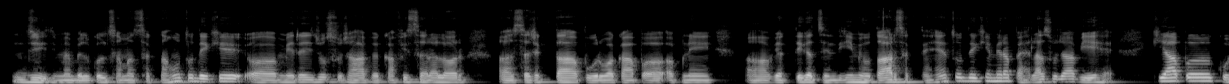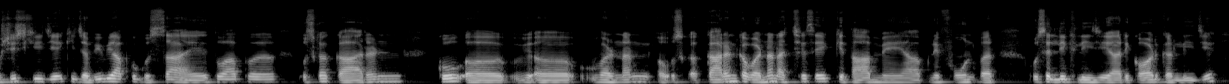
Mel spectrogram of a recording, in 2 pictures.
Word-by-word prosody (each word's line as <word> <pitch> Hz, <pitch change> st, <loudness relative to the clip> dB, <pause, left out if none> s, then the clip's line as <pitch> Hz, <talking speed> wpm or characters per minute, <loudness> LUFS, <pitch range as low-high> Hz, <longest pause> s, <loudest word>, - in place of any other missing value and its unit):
जी, 105 Hz, -2 st, +2 dB
जी। 95 Hz, 0 st, -6 dB
मैं 95 Hz, 0 st, 0 dB
बिल्कुल 95 Hz, +1 st, +1 dB
समझ 100 Hz, -1 st, -3 dB
सकता 100 Hz, +1 st, -8 dB
हूँ, 145 Hz, +9 st, 0 dB
तो 150 Hz, -, +1 dB
देखिए 140 Hz, +1 st, +3 dB
अ, 100 Hz, -1 st, 0 dB
मेरे 100 Hz, +2 st, 0 dB
जो 110 Hz, +1 st, -1 dB
सुझाव 100 Hz, -1 st, -2 dB
है -, -, 0 dB
काफ़ी 100 Hz, +2 st, -3 dB
सरल 105 Hz, -1 st, +1 dB
और 100 Hz, 0 st, +1 dB, 0.3 s
अ, 95 Hz, 0 st, 0 dB
सजगतापूर्वक 100 Hz, 0 st, +1 dB
आप 95 Hz, 0 st, 0 dB
अपने 95 Hz, +1 st, -1 dB, 0.4 s
अ, -, -, -7 dB, 0.2 s
व्यक्तिगत 100 Hz, +1 st, +2 dB
ज़िंदगी 100 Hz, +2 st, -1 dB
में 105 Hz, -1 st, +3 dB
उतार 105 Hz, +2 st, +3 dB
सकते 105 Hz, -1 st, -6 dB
हैं। 135 Hz, +4 st, -1 dB
तो 160 Hz, -, -1 dB
देखिए 155 Hz, 0 st, 0 dB
मेरा 155 Hz, 0 st, +3 dB
पहला 105 Hz, +3 st, -1 dB
सुझाव 125 Hz, 0 st, -1 dB
ये 100 Hz, +1 st, +3 dB
है, 105 Hz, 0 st, -6 dB, 0.4 s
कि 155 Hz, -, +3 dB
आप 160 Hz, -, -1 dB, 0.4 s
कोशिश 110 Hz, +4 st, -1 dB
कीजिए 125 Hz, +2 st, +1 dB
कि 135 Hz, -, -7 dB
जभी 115 Hz, +1 st, +2 dB
भी 140 Hz, +2 st, +4 dB
आपको 125 Hz, +1 st, -6 dB
गुस्सा 110 Hz, +3 st, -1 dB
आए, 100 Hz, 0 st, 0 dB
तो 115 Hz, +4 st, -2 dB
आप 120 Hz, -1 st, -3 dB, 0.3 s
उसका 125 Hz, +7 st, -1 dB, 0.2 s
कारण 115 Hz, +7 st, 0 dB, 0.4 s
को 135 Hz, +2 st, +6 dB
अ, 100 Hz, -, +1 dB, 0.5 s
व्य 100 Hz, -, 0 dB
अ, 100 Hz, 0 st, +1 dB, 0.2 s
वर्णन 110 Hz, +4 st, 0 dB
अ, -, -, -2 dB
उसका 105 Hz, +1 st, -3 dB
कारण 110 Hz, +5 st, +4 dB
का 135 Hz, -, +3 dB
वर्णन 115 Hz, +4 st, +3 dB
अच्छे 110 Hz, +5 st, -2 dB
से 140 Hz, +1 st, +2 dB
एक 140 Hz, 0 st, -2 dB
किताब 100 Hz, +1 st, -1 dB
में 100 Hz, -1 st, -4 dB
या 100 Hz, -1 st, -4 dB
अपने 100 Hz, +1 st, -5 dB
फ़ोन 105 Hz, +1 st, -1 dB
पर, 100 Hz, 0 st, +1 dB, 0.4 s
उसे 120 Hz, +1 st, +3 dB
लिख 120 Hz, 0 st, +1 dB
लीजिए 105 Hz, -1 st, +1 dB
या 100 Hz, 0 st, +2 dB
रिकॉर्ड 105 Hz, +3 st, 0 dB
कर 100 Hz, -3 st, 0 dB
लीजिए 95 Hz, +9 st, -2 dB
105 Hz, 185 wpm, -23 LUFS, 100-120 Hz, 0.5 s, को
